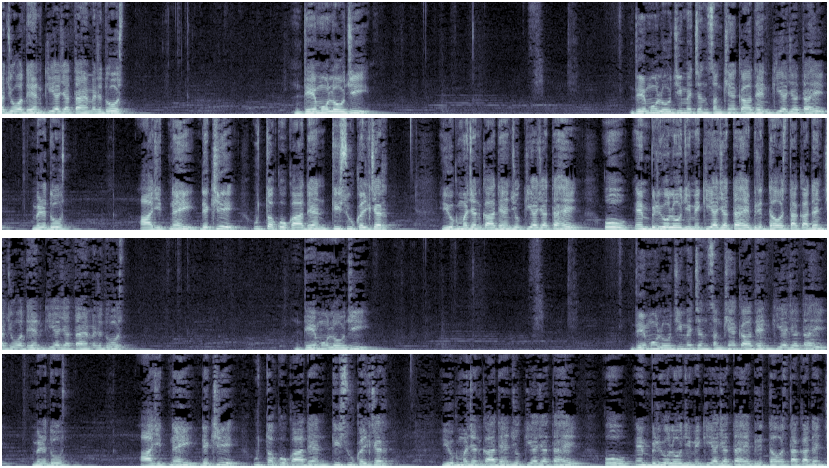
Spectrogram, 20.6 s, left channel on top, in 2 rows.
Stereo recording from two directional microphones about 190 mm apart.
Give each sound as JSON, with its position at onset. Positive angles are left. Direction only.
{"t": 0.0, "sound": "a man's voice", "side_deg": 50}
{"t": 3.6, "sound": "a man's voice", "side_deg": 45}
{"t": 7.9, "sound": "a man's voice", "side_deg": 40}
